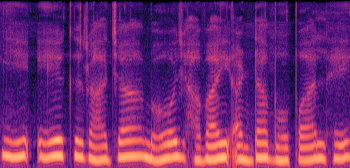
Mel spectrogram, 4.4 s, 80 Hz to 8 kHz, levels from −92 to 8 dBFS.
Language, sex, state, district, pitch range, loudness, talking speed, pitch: Hindi, female, Madhya Pradesh, Bhopal, 185-220 Hz, -14 LUFS, 110 wpm, 205 Hz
